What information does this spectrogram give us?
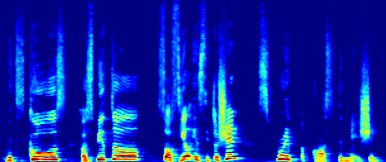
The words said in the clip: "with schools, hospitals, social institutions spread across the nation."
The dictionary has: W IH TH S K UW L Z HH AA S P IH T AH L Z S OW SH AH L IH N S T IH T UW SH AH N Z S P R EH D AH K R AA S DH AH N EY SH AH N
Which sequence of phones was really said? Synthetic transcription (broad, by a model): W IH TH S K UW L S HH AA S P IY T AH L S OW S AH L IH N S T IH T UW SH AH N S P R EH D AH K R AA S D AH N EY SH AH N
